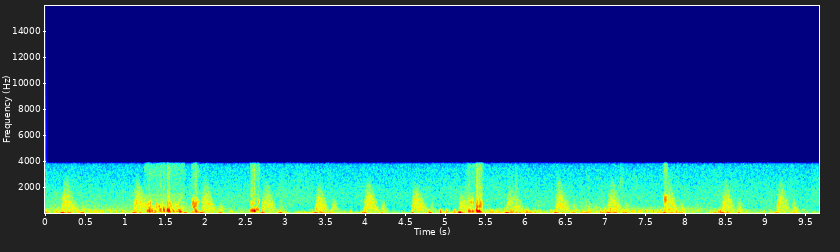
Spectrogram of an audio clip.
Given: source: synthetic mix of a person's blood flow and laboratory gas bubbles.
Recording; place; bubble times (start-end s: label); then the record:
Doppler ultrasound of blood flow; subclavian vein
1.23-1.73 s: bubbles
1.82-1.94 s: bubbles
2.56-2.68 s: bubbles
5.26-5.48 s: bubbles
7.72-7.78 s: bubbles
From the record:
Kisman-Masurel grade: 123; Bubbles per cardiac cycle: 1 to 2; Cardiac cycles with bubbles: 10 to 50%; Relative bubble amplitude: loud (0.450 to 0.775); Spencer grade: 2 (many but less than half of the cardiac periods contain bubble signals, singularly or in groups); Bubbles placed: anywhere in the cardiac cycle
